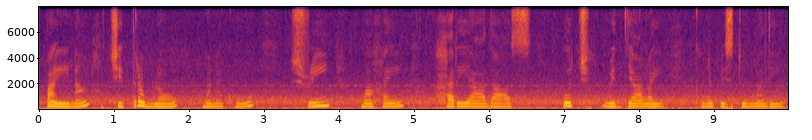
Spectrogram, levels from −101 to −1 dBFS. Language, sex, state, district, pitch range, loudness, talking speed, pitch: Telugu, female, Andhra Pradesh, Visakhapatnam, 235-260 Hz, -23 LUFS, 55 wpm, 245 Hz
